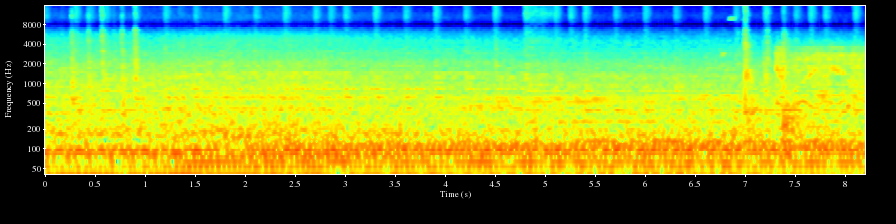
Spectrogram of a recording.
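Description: Vehicle engine idling with a steady low hum under a background music score, with a few sharp clicks near the start and near the end.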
